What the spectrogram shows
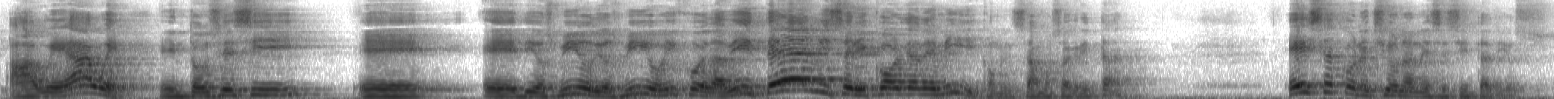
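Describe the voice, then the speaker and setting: A man's voice: on the high side, a little mellow, roomy sound. An older man with a Mexican Spanish accent preaching a sermon as pastor, acting out pleas and adding sound effects as he talks.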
